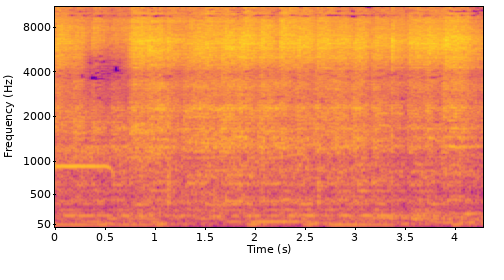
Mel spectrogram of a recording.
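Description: A live pop-rock band plays loudly in an arena: a full band sound with heavy bass, recorded from the audience on a compact camera's microphone.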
